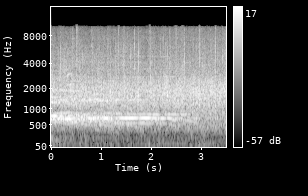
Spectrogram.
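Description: A crowd claps steadily, a dense wash of hands at constant volume with faint whoops and a thin tone running underneath, no one speaking over it.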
